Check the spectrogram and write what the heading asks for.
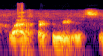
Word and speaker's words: Laz Vekiarides: So uh, so I'm Laz Vekiarides, and you pronounced my name correctly, so thank you.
